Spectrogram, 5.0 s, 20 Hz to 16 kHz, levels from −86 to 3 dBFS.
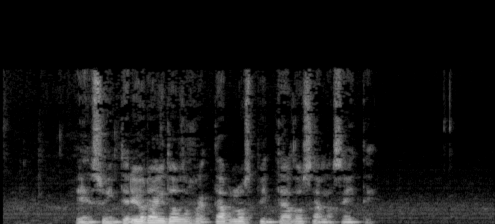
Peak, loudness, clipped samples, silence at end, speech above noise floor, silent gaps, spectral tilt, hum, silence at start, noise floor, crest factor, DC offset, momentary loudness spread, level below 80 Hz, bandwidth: -4 dBFS; -22 LUFS; under 0.1%; 1.2 s; 35 dB; none; -6 dB/octave; none; 0.75 s; -56 dBFS; 20 dB; under 0.1%; 12 LU; -52 dBFS; 11.5 kHz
